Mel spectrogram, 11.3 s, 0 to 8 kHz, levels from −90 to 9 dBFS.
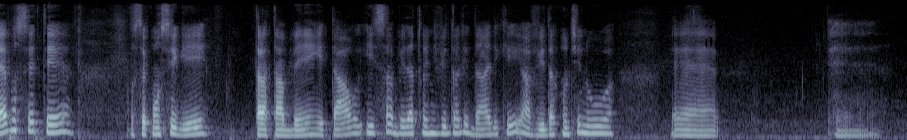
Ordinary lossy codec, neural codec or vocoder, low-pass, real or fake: AAC, 32 kbps; none; 7.2 kHz; real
